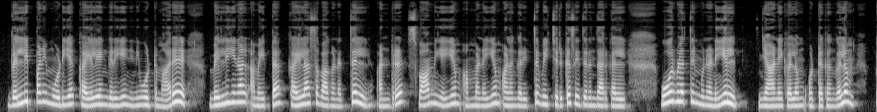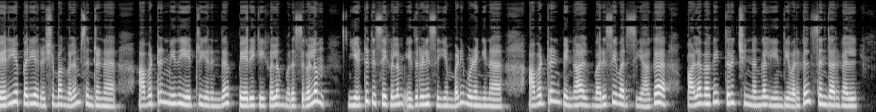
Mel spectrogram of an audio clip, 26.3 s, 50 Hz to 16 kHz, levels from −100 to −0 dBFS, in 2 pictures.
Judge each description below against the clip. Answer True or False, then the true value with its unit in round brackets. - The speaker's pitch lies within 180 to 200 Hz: False (220 Hz)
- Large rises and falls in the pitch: False (4.3 semitones)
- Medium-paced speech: True (95 wpm)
